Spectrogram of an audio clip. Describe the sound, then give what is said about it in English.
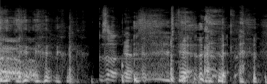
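Several rough coughs break up a stretch of throaty vocal noise and soft chuckling, with short bursts scattered across a couple of seconds. “I hate coughing.”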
